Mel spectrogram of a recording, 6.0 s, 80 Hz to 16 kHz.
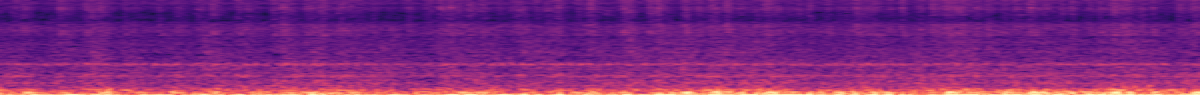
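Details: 1976 Corvette Stingray V8 first run in 8–10 years, fresh filter, idle screw turned up, warming up, oil pressure good: deep, even rumble at a steady idle with no misfire, tapping or hunting. Healthy, ran pretty well.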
